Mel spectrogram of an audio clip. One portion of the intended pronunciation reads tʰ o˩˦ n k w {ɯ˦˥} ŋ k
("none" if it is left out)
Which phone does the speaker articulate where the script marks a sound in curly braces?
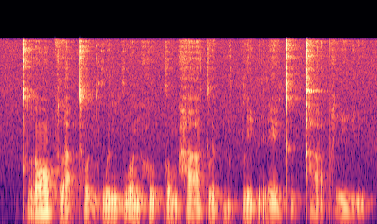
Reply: ɯ˦˥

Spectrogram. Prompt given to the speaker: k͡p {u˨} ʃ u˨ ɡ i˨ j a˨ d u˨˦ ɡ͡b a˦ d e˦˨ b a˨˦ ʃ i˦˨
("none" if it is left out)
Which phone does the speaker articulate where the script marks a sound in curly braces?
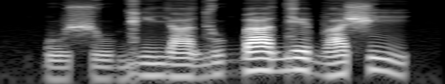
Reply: u˨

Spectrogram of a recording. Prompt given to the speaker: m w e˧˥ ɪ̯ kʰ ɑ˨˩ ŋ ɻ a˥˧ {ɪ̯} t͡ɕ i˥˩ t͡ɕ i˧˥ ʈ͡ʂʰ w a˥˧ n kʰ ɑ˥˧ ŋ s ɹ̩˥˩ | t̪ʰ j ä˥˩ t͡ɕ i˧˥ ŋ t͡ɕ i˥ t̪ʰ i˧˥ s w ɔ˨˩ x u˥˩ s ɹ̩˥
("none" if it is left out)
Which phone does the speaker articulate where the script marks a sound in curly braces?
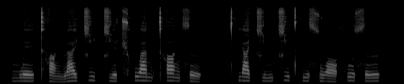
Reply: ɪ̯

